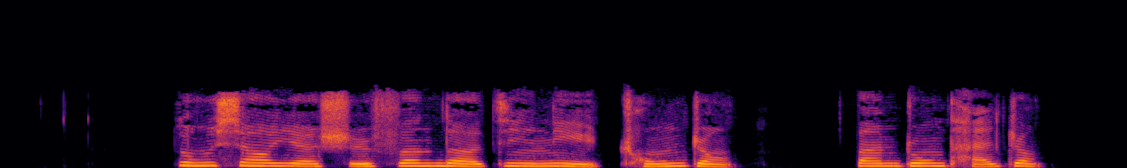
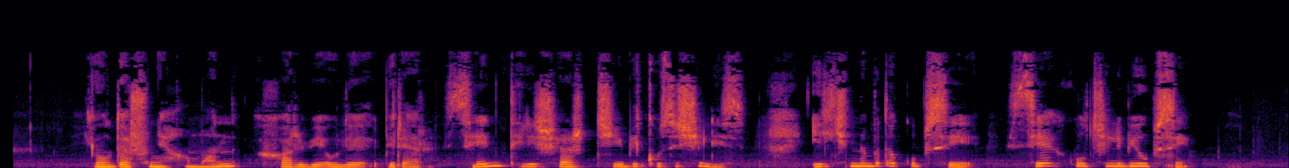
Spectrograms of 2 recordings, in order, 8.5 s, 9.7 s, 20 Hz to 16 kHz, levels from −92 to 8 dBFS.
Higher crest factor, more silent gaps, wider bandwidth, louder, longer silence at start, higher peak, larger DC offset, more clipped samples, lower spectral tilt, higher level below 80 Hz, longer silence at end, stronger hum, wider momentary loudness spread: about the same, 16 dB vs 18 dB; first, 4.59-4.64 s, 6.01-6.27 s vs none; second, 7.6 kHz vs 11.5 kHz; first, -18 LUFS vs -24 LUFS; first, 1.35 s vs 0.65 s; about the same, -4 dBFS vs -6 dBFS; neither; neither; about the same, -3.5 dB/octave vs -4.5 dB/octave; about the same, -66 dBFS vs -62 dBFS; about the same, 0.7 s vs 0.75 s; neither; second, 7 LU vs 10 LU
